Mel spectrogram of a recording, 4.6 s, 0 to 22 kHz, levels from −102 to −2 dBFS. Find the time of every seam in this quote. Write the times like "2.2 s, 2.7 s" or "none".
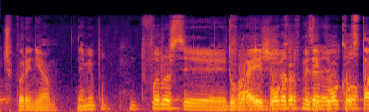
none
